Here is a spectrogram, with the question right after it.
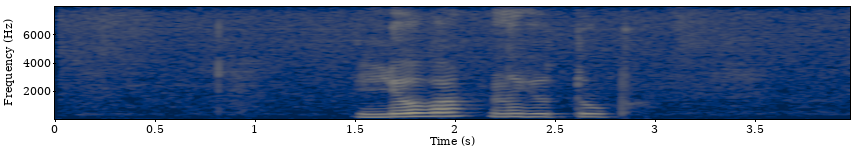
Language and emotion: Russian, neutral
